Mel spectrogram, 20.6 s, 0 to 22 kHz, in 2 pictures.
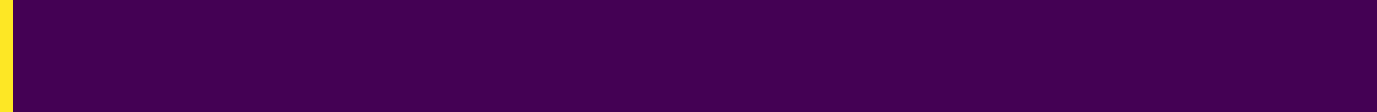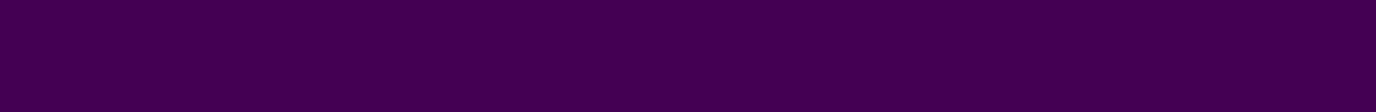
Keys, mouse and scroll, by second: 3.1 middle click, 10.3 KP_0.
